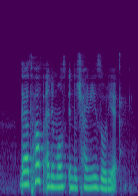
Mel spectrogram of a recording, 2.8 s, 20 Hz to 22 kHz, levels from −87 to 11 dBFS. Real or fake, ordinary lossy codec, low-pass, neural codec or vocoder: real; none; 7.2 kHz; none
